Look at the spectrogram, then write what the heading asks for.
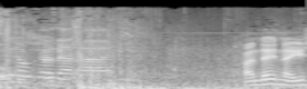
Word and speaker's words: Hyundai: Hyundai? No, you said it right. Hyundai.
